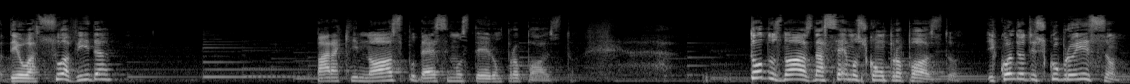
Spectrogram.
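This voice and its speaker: Hoarse guy preaching into a handheld mic, kinda high voice, soft music underneath. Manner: exhorting the congregation, rising to emphatic peaks. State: hoarse with a cold. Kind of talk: sermon. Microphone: wireless handheld mic.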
